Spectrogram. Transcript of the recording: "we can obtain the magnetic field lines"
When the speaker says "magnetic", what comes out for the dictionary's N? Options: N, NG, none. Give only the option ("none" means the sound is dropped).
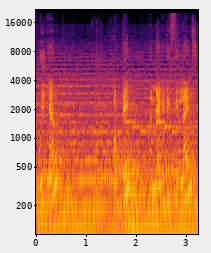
none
